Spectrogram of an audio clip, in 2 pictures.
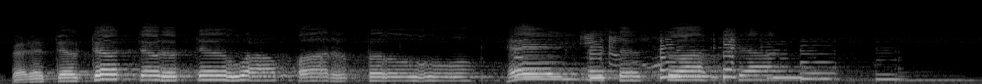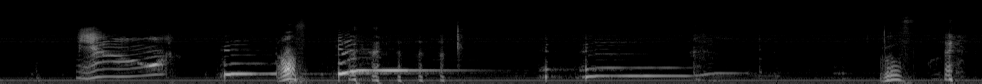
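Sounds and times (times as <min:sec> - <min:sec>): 
speech: 0:00.1 - 0:08.1, 0:12.6 - 0:12.9
cat meowing: 0:10.6 - 0:11.6
laughter: 0:13.2 - 0:14.4.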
